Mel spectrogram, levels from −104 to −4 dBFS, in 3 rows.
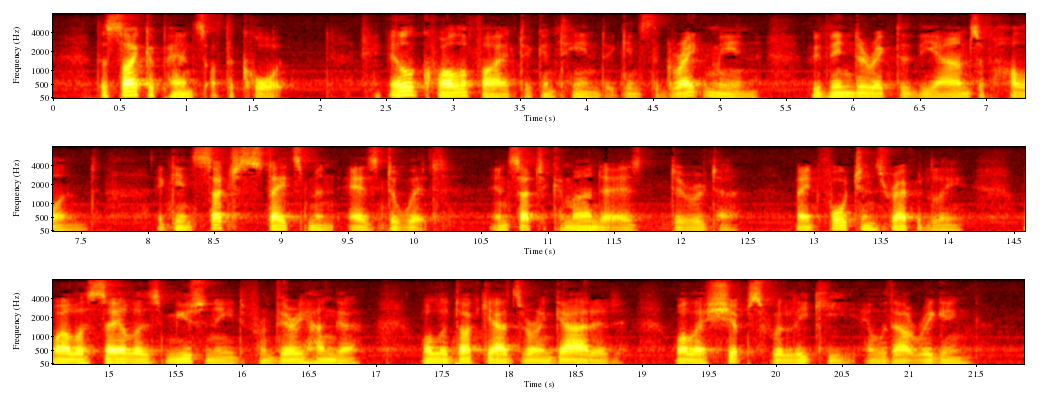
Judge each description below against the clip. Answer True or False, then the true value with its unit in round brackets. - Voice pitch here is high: False (95 Hz)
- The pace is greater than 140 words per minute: True (155 wpm)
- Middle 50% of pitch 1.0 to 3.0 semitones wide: True (2.6 semitones)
